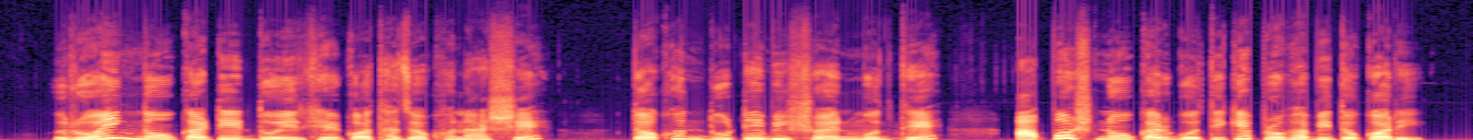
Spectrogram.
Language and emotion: Bengali, neutral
